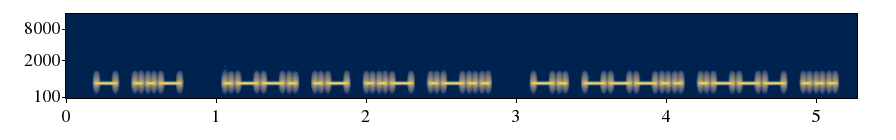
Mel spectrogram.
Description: Morse code, heard as a keyed tone, about 28 wpm, 700 Hz. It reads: TU PAUL N8JS
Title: K1USN SST QSO Practice - 28wpm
